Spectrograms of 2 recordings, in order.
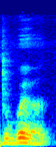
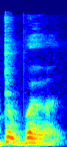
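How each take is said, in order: First: The vowel of 'the' is dropped. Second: The same.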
